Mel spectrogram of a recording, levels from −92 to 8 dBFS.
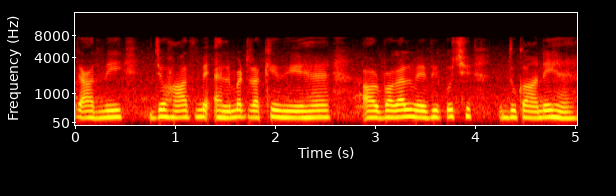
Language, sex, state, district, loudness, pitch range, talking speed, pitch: Bhojpuri, female, Bihar, Saran, -19 LUFS, 170-185 Hz, 190 wpm, 180 Hz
